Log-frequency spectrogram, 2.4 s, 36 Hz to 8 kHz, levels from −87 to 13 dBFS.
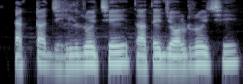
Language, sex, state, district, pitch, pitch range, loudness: Bengali, male, West Bengal, Malda, 130 Hz, 120-140 Hz, -16 LUFS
